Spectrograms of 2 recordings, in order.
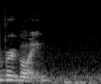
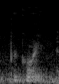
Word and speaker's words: Burgoyne: Is it Bergoni or Burgoyne? Dang it! I was so confident. Now I'm questioning myself. Well done on the pronunciation of her surname. Burgoyne. I think there's no E at the end. It's just Burgoyne.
